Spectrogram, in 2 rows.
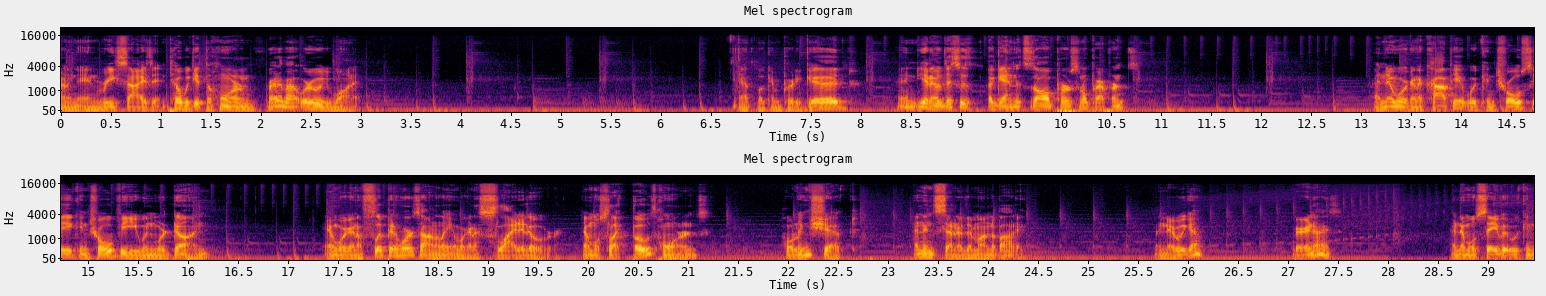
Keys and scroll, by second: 17.6 ctrl+c, 17.8 ctrl+v, 28.2 ctrl+s.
